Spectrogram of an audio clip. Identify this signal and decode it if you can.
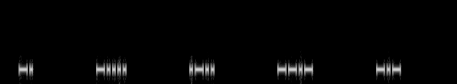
Morse code, heard as a keyed tone, about 44 wpm, spaced as for 12 wpm, 700 Hz. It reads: N6LQK
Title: USA Call Signs - 5 Characters - 8x Character Spacing - 45wpm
